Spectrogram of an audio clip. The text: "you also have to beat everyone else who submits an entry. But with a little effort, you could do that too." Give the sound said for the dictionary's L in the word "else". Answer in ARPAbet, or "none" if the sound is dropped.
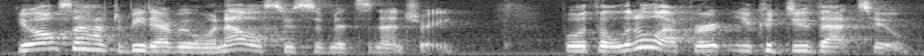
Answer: L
